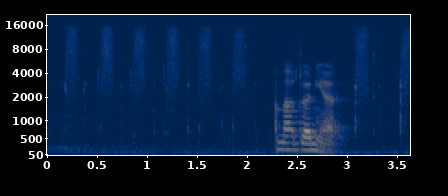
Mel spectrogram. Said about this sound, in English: I'm gonna grab some setting spray.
